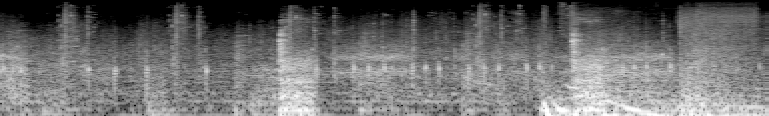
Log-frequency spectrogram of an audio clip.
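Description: Rhythmic clip-clop patter like horse hooves, actually a video game car's engine, runs steadily under game noise, with a louder whooshing burst and a rising, falling tonal sweep near the end.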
